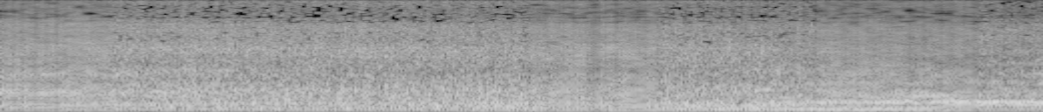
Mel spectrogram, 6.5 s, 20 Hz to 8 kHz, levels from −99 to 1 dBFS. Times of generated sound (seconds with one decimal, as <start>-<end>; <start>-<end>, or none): 0.0-0.7; 3.3-4.1; 5.1-6.1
